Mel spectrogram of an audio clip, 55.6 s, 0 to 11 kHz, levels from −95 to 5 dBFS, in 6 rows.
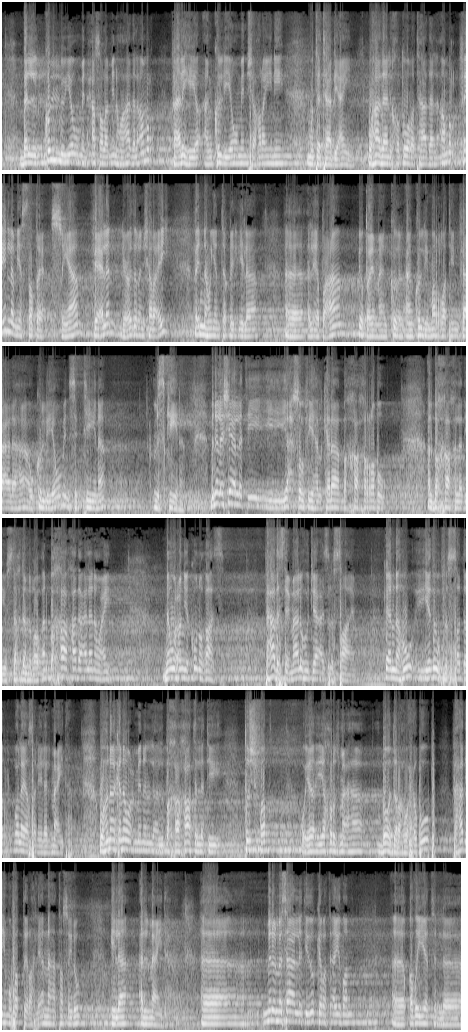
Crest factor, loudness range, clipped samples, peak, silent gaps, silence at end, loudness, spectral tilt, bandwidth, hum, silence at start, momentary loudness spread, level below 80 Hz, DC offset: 10 dB; 2 LU; 3%; 0 dBFS; none; 0 s; -10 LUFS; -6.5 dB/octave; 11 kHz; none; 0 s; 10 LU; -26 dBFS; under 0.1%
